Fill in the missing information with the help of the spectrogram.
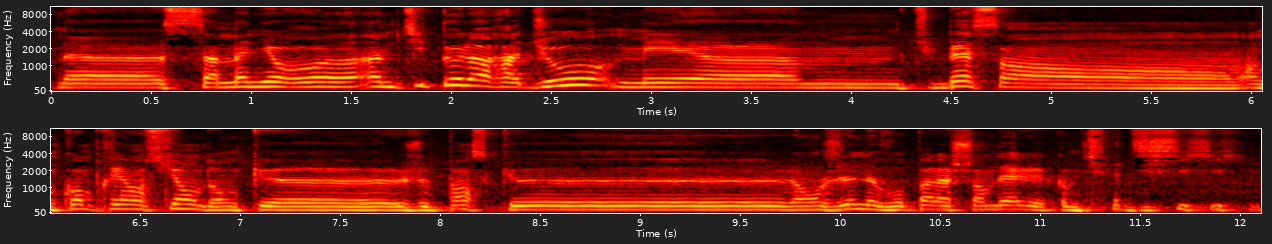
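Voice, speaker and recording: Higher-voiced man chatting over background noise. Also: steady tone, slow, hardly any pauses, fairly bright tone. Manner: hesitant, rambling, repeats tag words. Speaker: amateur radio operator. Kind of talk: casual radio contact chat, technical.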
